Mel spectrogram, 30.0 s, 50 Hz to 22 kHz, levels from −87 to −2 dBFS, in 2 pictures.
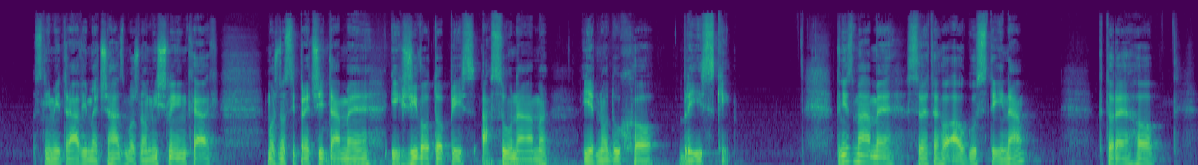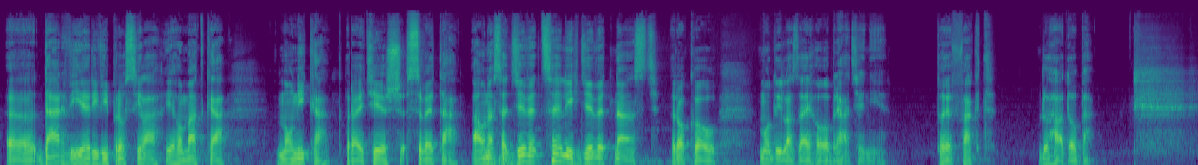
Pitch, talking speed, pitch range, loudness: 85 Hz, 95 wpm, 80-95 Hz, -27 LUFS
